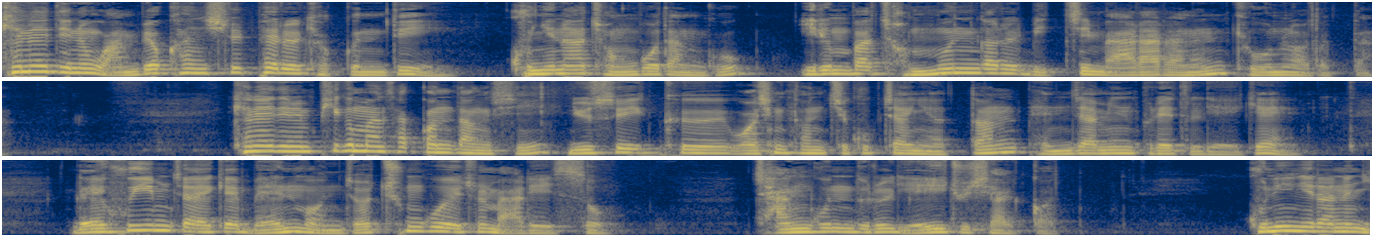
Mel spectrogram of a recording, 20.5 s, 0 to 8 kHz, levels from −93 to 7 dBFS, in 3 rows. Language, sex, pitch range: Korean, male, 110-155 Hz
